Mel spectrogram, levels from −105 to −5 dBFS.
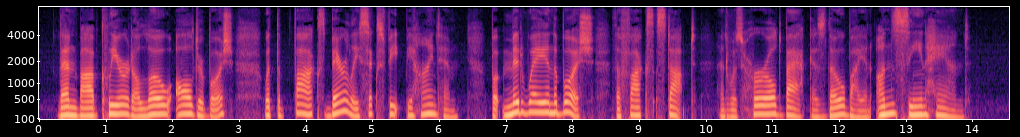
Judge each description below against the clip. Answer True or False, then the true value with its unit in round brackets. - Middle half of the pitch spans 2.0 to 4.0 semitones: False (4.5 semitones)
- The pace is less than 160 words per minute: True (135 wpm)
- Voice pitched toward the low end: False (160 Hz)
